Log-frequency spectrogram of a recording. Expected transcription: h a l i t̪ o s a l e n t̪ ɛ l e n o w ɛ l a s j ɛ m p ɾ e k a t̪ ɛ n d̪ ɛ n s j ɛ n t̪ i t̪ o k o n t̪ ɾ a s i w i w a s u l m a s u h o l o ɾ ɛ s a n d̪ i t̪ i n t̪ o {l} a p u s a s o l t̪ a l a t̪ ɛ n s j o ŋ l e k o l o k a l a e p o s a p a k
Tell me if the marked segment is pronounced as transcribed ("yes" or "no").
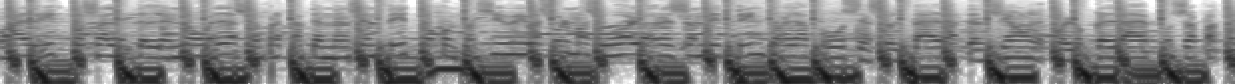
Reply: yes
